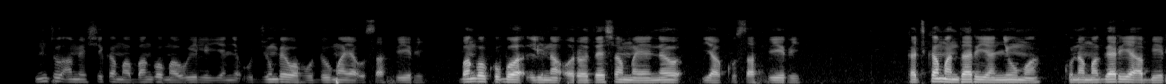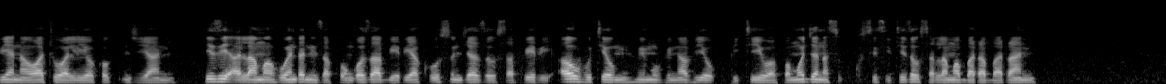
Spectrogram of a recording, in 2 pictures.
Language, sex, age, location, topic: Swahili, male, 18-24, Nairobi, government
